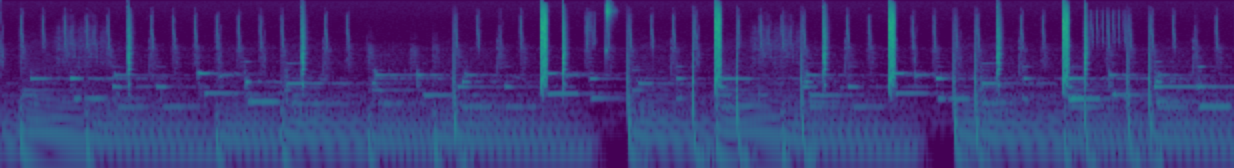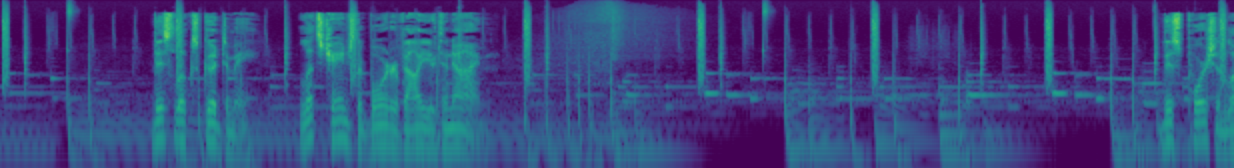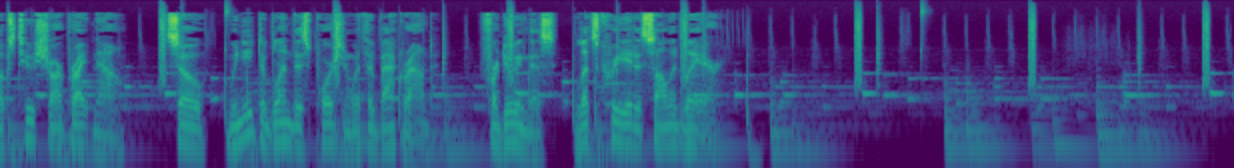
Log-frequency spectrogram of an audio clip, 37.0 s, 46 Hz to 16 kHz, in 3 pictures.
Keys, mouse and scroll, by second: 4.7 shift+r, 5.6-7.8 drag, 12.6-13.0 scroll down 1, 13.0-14.8 scroll up 1, 15.1 click, 16.7 Return, 18.0-19.9 scroll up 1, 20.1 click, 21.2 Return, 22.3-22.8 scroll down 1, 22.8 click, 23.7 scroll up 1, 23.8 click, 25.2-25.7 scroll up 1, 26.7-27.2 scroll down 1, 27.2-28.3 drag, 28.8 right click, 29.6 click, 33.3 click, 33.6-35.1 typing, 35.6 Return.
